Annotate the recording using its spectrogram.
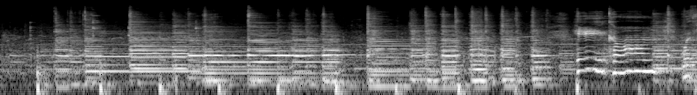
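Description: Acoustic guitar strummed in a steady rhythm as a song's instrumental intro; a woman's singing voice comes in near the end.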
